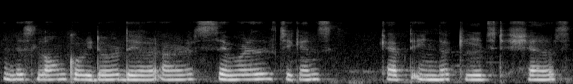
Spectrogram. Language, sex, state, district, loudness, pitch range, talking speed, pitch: English, female, Assam, Kamrup Metropolitan, -16 LUFS, 215-230 Hz, 135 wpm, 225 Hz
